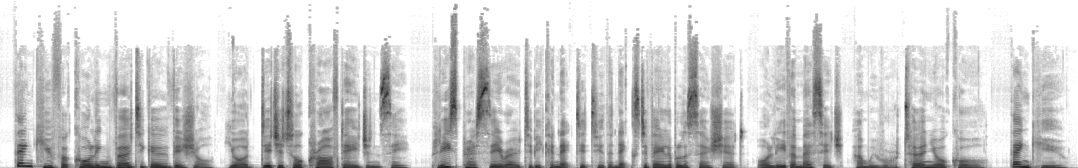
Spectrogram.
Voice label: IVR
